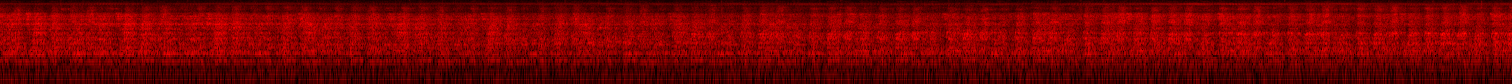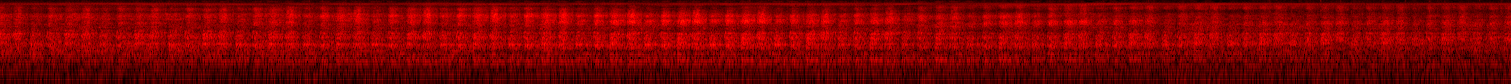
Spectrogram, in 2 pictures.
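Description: HO scale model freight train with a steam locomotive running across the layout: a steady hiss with a fast, fine clicking texture, growing a little louder past the middle.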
